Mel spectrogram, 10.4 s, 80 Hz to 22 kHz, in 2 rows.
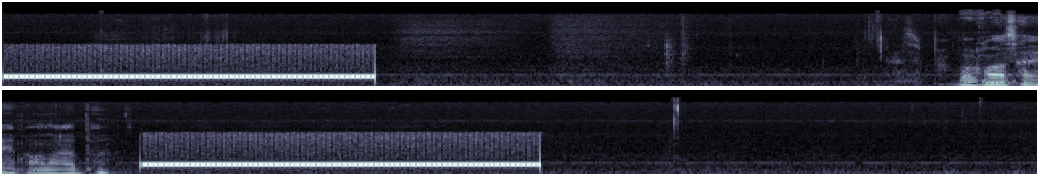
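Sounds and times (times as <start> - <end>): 
telephone dial tone: 0.0 - 1.9, 5.9 - 7.9
speech: 4.8 - 5.9.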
